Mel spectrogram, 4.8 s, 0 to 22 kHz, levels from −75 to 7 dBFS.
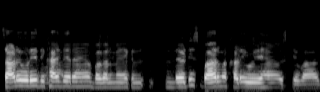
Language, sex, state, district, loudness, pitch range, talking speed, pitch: Hindi, male, Chhattisgarh, Raigarh, -16 LUFS, 165-190 Hz, 185 wpm, 170 Hz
